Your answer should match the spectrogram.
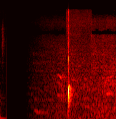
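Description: A single short, sharp pop about a second and a half in, over faint indoor background noise that comes in after a moment of silence. A chiming music phrase fades out at the very start.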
